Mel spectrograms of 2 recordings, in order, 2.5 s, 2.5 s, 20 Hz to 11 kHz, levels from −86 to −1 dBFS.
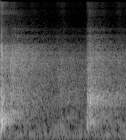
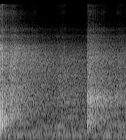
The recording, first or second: second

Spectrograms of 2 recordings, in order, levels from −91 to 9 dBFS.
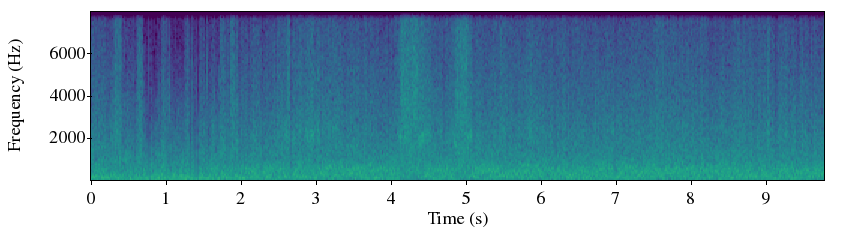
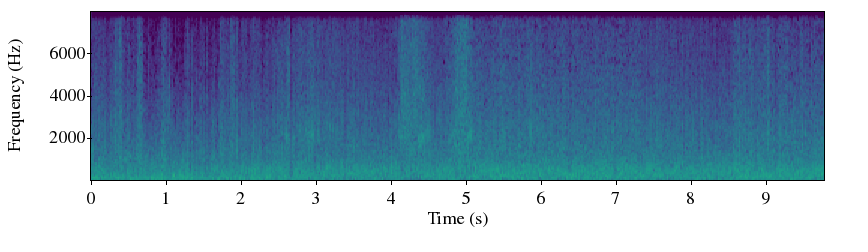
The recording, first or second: first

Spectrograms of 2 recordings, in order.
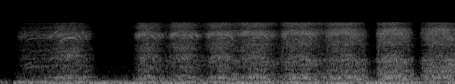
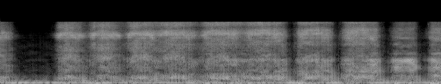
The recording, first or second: first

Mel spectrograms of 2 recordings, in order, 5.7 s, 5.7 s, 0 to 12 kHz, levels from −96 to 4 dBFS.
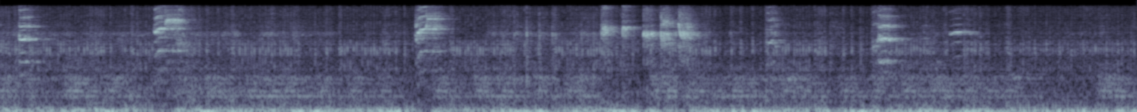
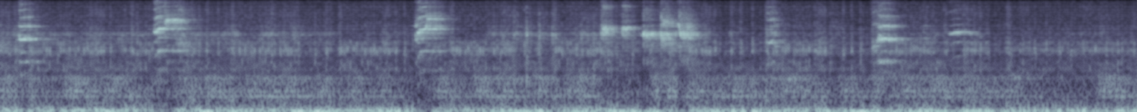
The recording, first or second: first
